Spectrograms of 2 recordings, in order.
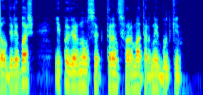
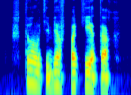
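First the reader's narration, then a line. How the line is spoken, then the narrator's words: Through gritted teeth. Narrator (Russian): сквозь зубы спросила Наста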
